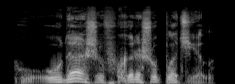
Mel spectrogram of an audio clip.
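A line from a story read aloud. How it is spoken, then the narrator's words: Muttered. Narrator (Russian): пробормотал он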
